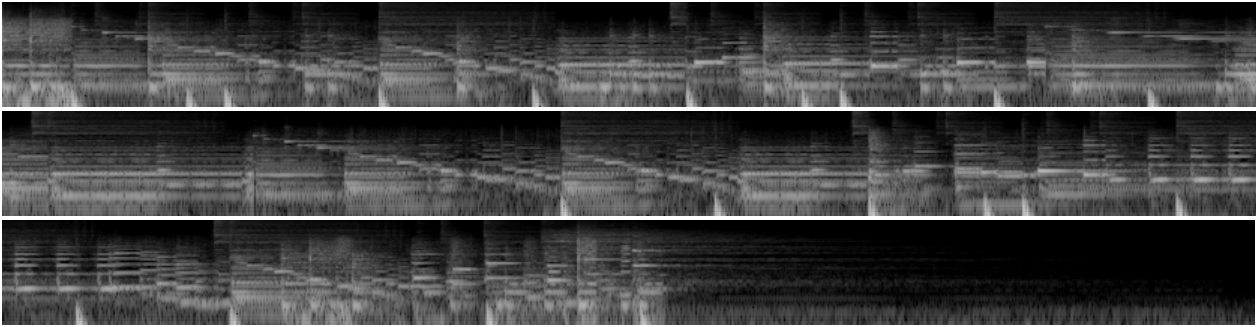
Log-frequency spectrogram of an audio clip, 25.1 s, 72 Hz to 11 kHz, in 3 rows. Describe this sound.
Still work-in-progress created for Dare-41. This time a bit longer and a bit better. Finishing drum hits still need some improvement.
The bassdrum is this sound:
Cymbals are made from this sound:
The piano is made from slices and parts from the 78rpm recording. The snare drums are sliced from that recording also.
